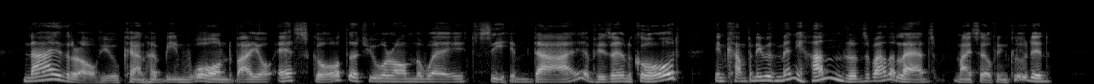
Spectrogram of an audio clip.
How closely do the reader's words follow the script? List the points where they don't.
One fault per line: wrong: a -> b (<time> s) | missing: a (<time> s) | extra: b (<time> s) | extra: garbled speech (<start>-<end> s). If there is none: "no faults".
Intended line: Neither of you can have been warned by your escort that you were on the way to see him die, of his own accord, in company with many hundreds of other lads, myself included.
no faults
